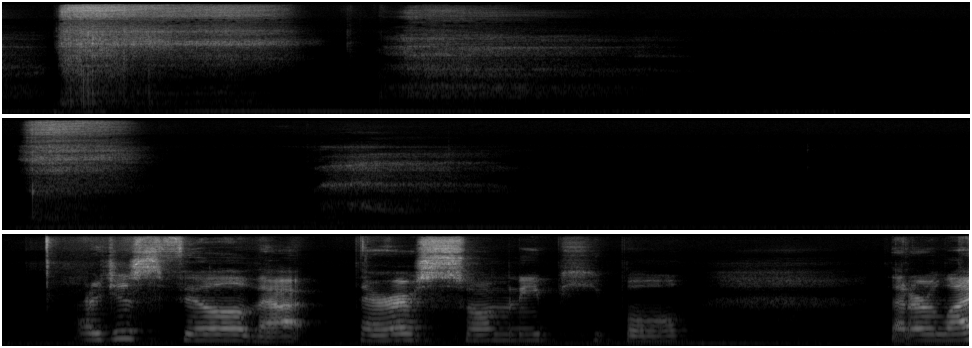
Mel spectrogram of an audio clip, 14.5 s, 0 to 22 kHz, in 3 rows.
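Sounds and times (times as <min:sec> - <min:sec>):
person taking a deep breath: 0:00.0 - 0:03.6, 0:04.9 - 0:05.7, 0:06.3 - 0:07.6, 0:13.2 - 0:14.1
low steady hum: 0:00.0 - 0:14.4
speech: 0:10.1 - 0:13.4, 0:14.1 - 0:14.4.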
